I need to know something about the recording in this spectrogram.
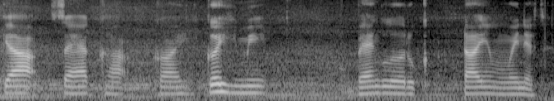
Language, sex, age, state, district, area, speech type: Kashmiri, male, 18-30, Jammu and Kashmir, Kupwara, rural, read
